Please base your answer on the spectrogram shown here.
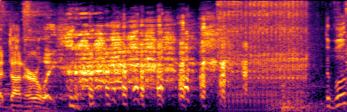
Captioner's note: both laughing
